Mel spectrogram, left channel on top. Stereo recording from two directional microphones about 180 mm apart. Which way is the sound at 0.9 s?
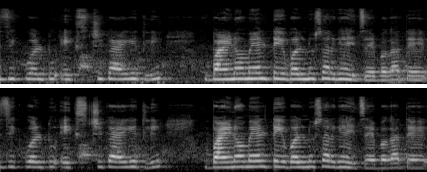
40° right (ahead or behind).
